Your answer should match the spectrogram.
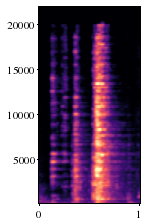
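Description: Pan being washed with detergent and a sponge at a sink, three quick scraping, clattering bursts of metal, the last one loudest.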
